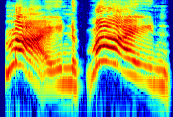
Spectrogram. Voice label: Female Harpy Attack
